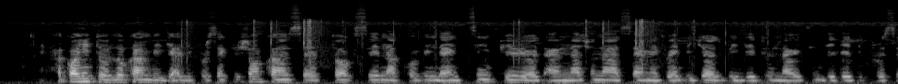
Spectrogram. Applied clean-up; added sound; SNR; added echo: none; Wood; 18 dB; none.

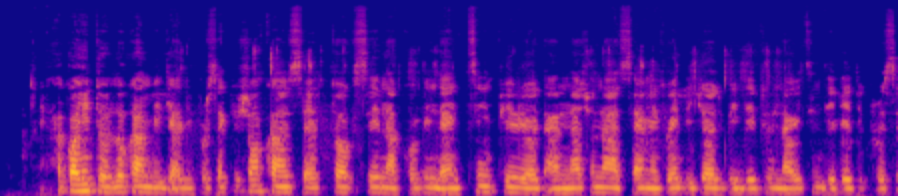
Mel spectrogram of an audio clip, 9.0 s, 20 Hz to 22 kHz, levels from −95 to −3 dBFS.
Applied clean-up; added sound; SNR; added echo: neural mask model Resemble Enhance denoiser.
